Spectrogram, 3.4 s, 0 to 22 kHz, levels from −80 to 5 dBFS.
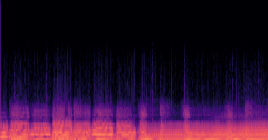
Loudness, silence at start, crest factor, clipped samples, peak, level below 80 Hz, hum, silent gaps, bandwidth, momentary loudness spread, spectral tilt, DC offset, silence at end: -21 LUFS; 0 s; 12 dB; under 0.1%; -8 dBFS; -30 dBFS; none; none; 9 kHz; 3 LU; -7.5 dB/octave; under 0.1%; 0 s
